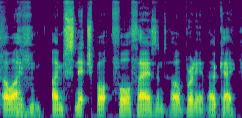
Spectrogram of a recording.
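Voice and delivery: ordinary talk, nothing marked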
